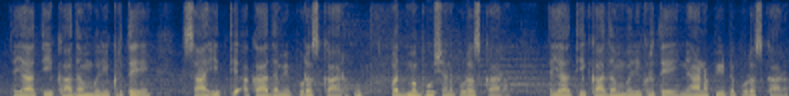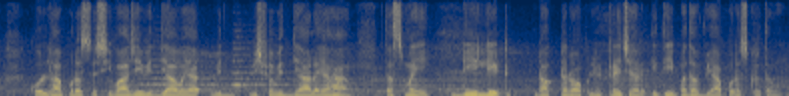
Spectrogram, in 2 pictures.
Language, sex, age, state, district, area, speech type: Sanskrit, male, 18-30, Maharashtra, Solapur, rural, spontaneous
